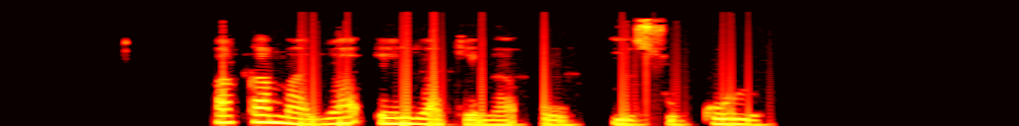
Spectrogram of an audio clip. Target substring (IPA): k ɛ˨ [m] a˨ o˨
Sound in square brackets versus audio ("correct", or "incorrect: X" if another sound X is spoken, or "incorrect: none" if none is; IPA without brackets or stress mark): incorrect: n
